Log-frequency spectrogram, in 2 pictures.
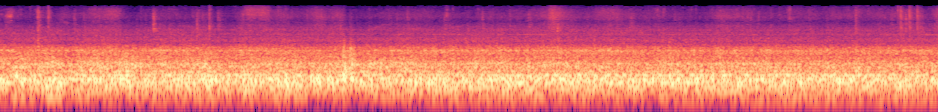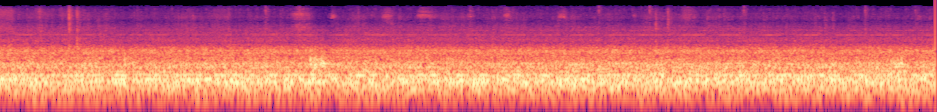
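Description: A train rumbles steadily along the rails, heard from inside a carriage.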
